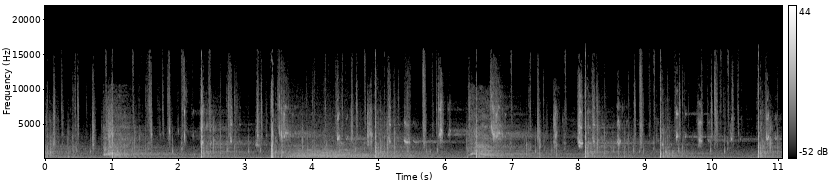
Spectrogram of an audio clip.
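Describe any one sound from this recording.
A tennis ball is struck back and forth with rackets in a sharp, regular rally.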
